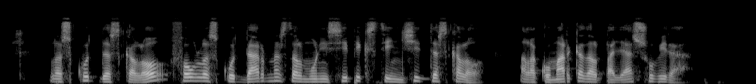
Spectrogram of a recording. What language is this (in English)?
Catalan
